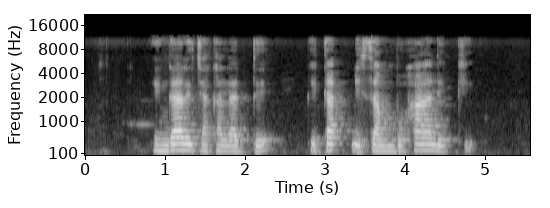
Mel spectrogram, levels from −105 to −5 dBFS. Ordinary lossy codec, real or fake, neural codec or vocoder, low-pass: Opus, 32 kbps; real; none; 10.8 kHz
